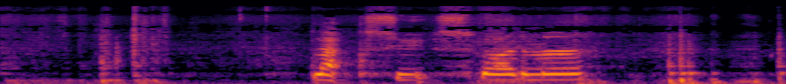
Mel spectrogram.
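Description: Plastic toy figures knock and rattle as hands pick one up.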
